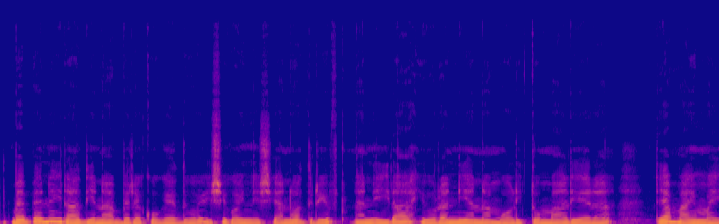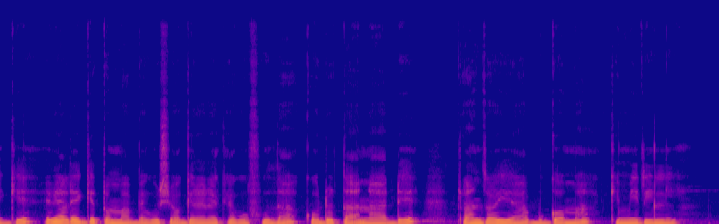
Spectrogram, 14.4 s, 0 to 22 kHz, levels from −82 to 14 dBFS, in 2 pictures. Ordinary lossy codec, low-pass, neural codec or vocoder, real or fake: none; 19.8 kHz; none; real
